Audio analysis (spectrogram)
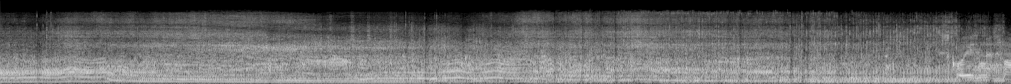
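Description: Grasstrack sidecar motorcycle engines at a 1991 Maidstone race meeting roar loudly out of a turn, their revs rising and wavering in continuous, overlapping snarls for the whole stretch.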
